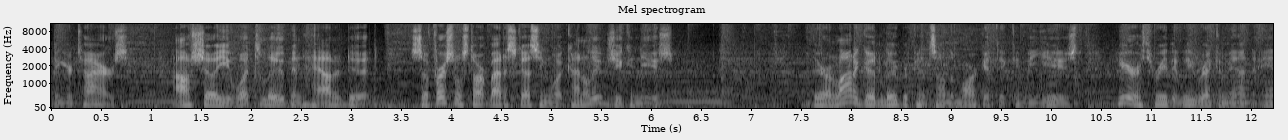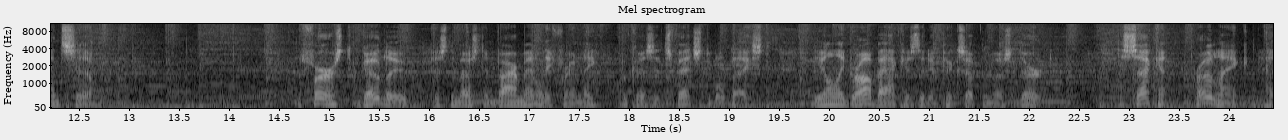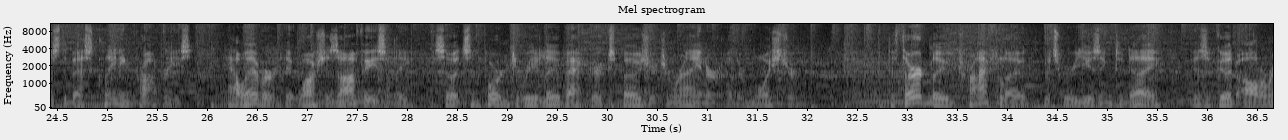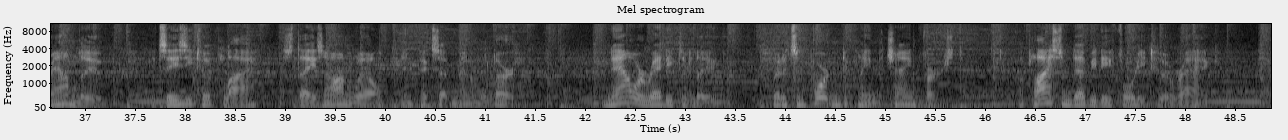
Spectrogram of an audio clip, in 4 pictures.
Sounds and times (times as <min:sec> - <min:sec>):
Speech: 0:00.0 - 0:06.3, 0:07.5 - 0:12.8, 0:14.7 - 0:22.3, 0:22.9 - 0:32.0, 0:32.8 - 0:41.4, 0:42.2 - 0:48.3
Music: 0:00.0 - 0:48.8.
